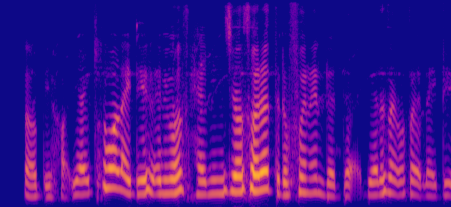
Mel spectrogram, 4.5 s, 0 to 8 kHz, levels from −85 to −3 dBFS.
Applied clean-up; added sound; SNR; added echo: neural mask model DeepFilterNet 3.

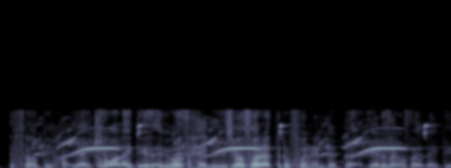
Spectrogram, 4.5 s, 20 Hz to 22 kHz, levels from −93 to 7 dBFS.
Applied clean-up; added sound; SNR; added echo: none; Chirp, tweet; 0 dB; none.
